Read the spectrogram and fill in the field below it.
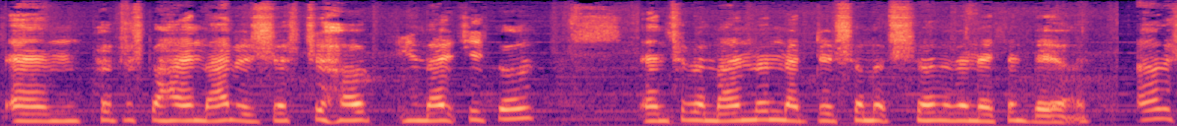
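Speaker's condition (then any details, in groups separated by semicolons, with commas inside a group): Tongue removal for cancer; entire tongue removed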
